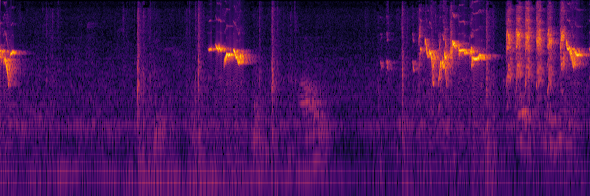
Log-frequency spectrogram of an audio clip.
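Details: Sooty-headed bulbul song for luring birds into traps: a brief high slurred note, a clear descending whistled phrase, then an extended stretch of fast, pulsing chatter near the end.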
